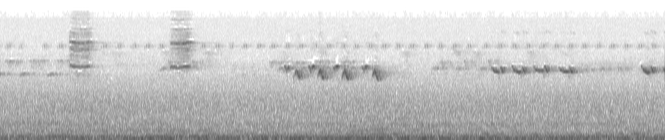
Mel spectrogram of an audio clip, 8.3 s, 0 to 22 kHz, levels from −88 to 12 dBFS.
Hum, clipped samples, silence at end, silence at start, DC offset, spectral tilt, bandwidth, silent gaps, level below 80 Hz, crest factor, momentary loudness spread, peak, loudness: none; under 0.1%; 0 s; 0 s; under 0.1%; -4 dB/octave; 15 kHz; none; -32 dBFS; 16 dB; 8 LU; -14 dBFS; -31 LUFS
